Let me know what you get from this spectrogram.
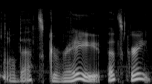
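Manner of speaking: plain reading voice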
